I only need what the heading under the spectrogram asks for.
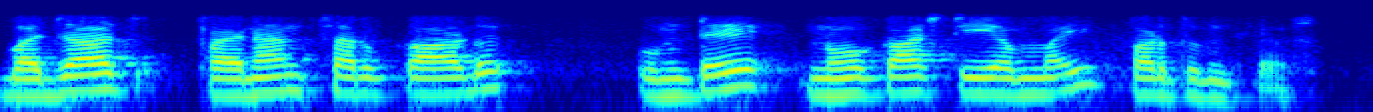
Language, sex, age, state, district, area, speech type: Telugu, male, 18-30, Telangana, Adilabad, urban, conversation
